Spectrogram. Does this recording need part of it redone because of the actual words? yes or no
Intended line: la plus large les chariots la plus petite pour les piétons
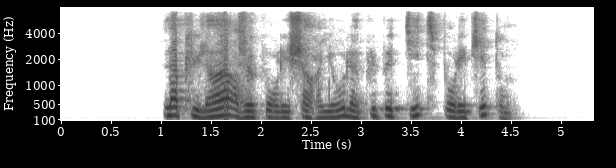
yes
